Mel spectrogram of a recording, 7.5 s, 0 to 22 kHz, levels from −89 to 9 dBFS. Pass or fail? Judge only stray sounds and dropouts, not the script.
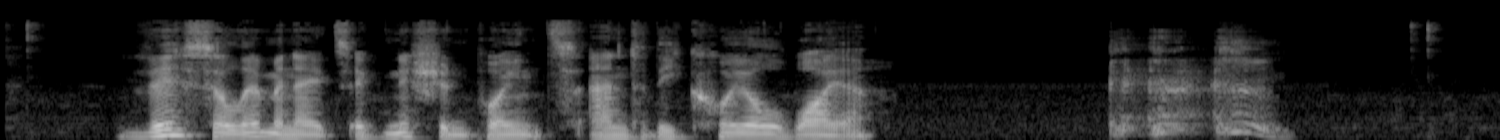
fail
